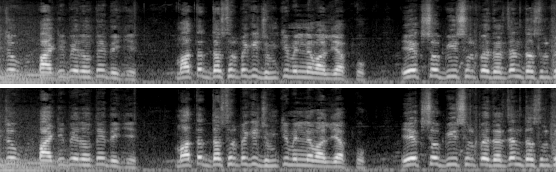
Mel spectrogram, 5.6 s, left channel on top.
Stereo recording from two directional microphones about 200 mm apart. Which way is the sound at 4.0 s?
20° right (ahead or behind).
